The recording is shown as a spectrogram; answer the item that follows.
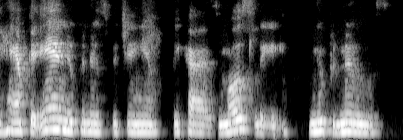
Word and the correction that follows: Newport News: And how did you pronounce that? – Newport News. – It's Newport. I always say Newport News. – Yeah, Newport News. – It's Newport. – Hey. – It's Newport News, y'all. I've been saying it wrong all this time.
